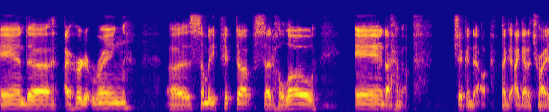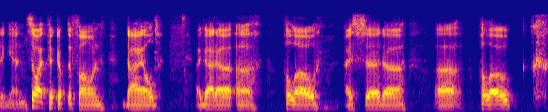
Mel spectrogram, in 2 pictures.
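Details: Adult man who stutters, filmed in a documentary about living with stuttering; stuttering.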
